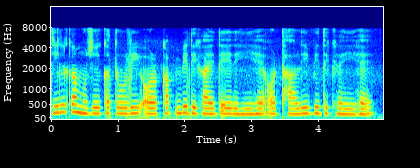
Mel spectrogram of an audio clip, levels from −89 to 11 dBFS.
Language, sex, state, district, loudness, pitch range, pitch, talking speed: Hindi, female, Arunachal Pradesh, Longding, -15 LUFS, 180-200 Hz, 190 Hz, 205 wpm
